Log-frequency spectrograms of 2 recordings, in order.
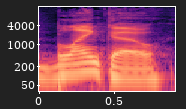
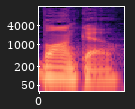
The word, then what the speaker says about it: Blanco: And if you were, you know, it's just kind of like if we're going up to real ale, we'd be going up to Blanco and not Blanco.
